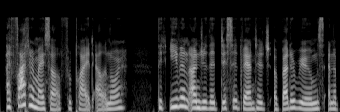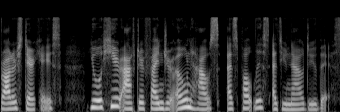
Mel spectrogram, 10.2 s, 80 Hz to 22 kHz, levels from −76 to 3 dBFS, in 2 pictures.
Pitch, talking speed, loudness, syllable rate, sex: 220 Hz, 180 wpm, -21 LUFS, 5.8 syllables/s, female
